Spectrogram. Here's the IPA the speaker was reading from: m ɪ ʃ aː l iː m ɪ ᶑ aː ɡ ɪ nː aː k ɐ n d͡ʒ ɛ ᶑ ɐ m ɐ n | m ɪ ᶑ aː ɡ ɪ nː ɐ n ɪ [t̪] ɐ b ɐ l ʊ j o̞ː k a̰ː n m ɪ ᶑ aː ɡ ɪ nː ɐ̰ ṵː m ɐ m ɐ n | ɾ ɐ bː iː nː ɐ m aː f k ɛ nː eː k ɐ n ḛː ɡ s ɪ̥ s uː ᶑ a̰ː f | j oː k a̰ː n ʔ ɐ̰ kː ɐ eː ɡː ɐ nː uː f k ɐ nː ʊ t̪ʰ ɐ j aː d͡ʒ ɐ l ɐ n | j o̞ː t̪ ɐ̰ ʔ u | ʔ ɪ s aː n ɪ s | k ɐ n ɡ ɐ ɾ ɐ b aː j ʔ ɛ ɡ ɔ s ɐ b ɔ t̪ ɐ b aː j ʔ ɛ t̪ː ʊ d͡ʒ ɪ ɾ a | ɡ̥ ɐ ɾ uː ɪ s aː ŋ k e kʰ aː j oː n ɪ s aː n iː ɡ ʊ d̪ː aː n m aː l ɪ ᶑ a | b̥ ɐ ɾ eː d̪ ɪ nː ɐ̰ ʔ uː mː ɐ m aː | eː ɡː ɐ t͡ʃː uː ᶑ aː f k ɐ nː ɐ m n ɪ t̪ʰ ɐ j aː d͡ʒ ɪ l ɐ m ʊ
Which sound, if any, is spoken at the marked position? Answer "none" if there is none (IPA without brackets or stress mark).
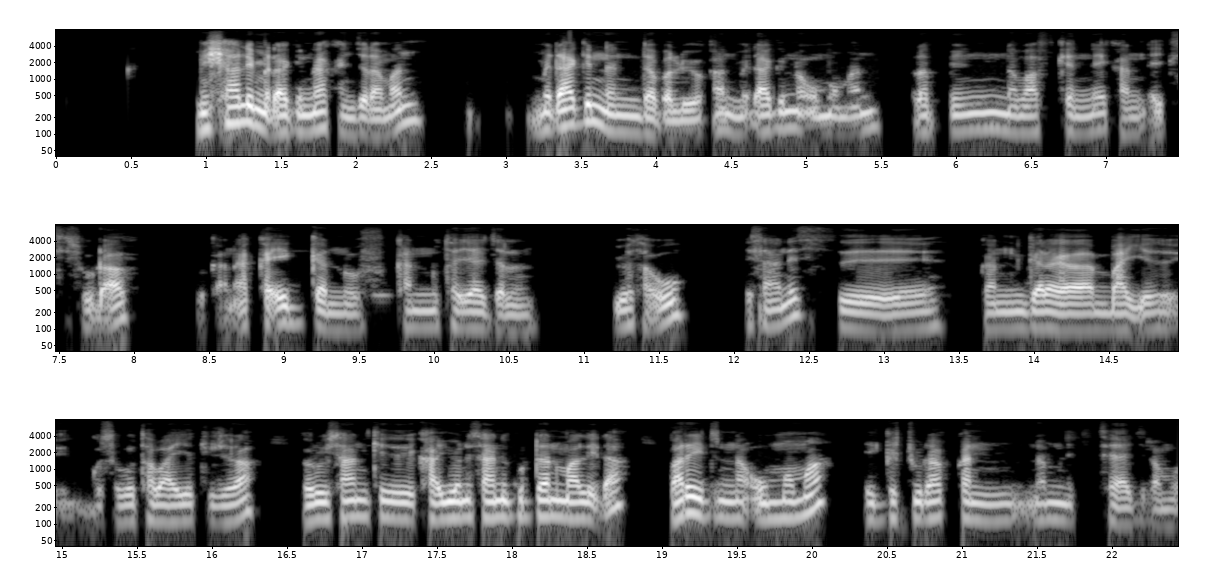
d̪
